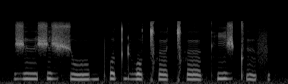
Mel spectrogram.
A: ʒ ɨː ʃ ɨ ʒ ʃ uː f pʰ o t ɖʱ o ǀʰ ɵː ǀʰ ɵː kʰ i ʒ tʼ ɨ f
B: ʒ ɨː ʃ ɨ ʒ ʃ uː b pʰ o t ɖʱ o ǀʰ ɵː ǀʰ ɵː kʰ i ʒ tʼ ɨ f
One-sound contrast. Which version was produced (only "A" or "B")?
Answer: B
